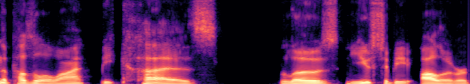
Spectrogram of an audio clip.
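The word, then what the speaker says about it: Loew: movie theater eponym and it's low which is spelled l-o-e-w and just that just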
